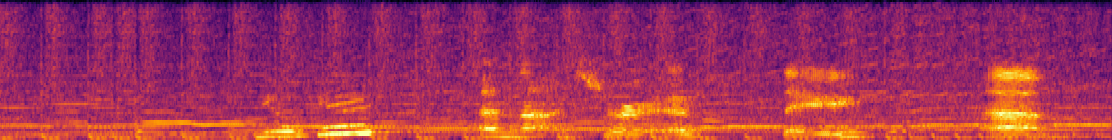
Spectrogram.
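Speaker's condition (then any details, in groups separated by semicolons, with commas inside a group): Cerebral palsy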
